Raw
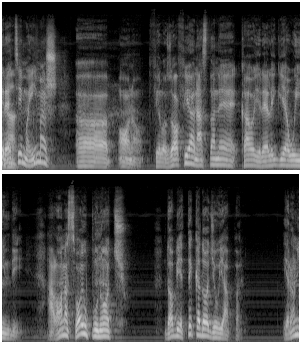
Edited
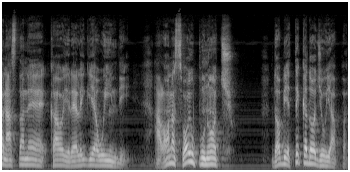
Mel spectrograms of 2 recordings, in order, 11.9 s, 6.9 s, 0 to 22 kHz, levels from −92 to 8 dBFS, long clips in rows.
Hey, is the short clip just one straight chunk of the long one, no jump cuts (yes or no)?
yes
